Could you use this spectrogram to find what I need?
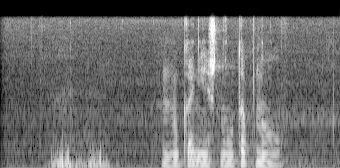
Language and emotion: Russian, neutral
